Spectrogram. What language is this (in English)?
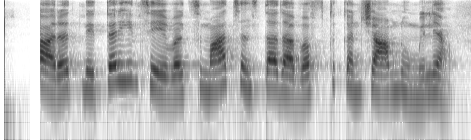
Punjabi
